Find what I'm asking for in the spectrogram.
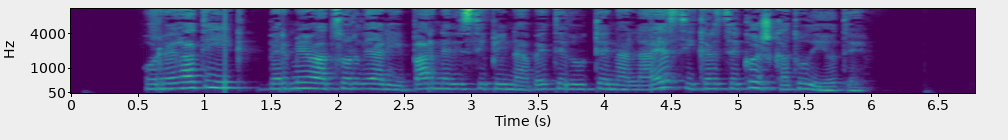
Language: Basque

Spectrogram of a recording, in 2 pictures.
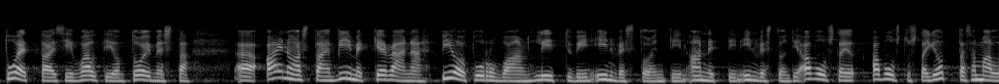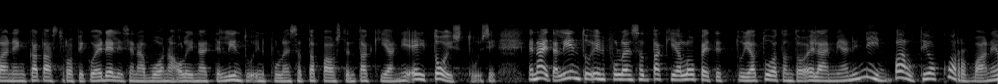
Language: Finnish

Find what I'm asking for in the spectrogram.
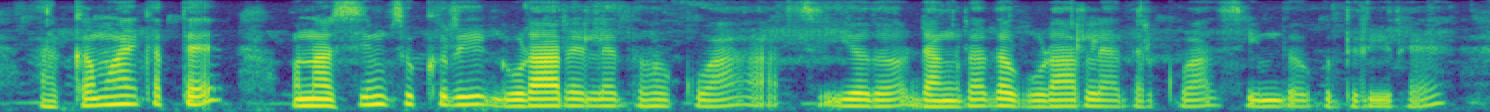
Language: Santali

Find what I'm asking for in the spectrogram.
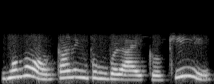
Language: Nepali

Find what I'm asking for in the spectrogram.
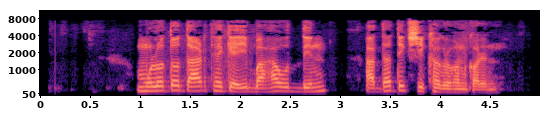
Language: Bangla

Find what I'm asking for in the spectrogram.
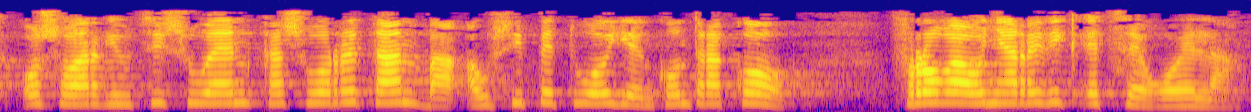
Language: Basque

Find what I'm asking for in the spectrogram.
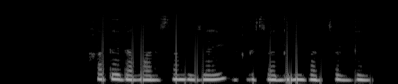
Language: Pashto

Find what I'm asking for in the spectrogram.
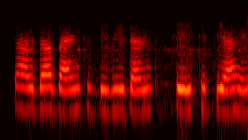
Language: Marathi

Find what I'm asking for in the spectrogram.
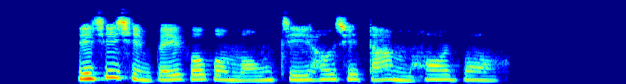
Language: Cantonese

